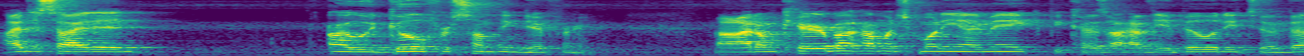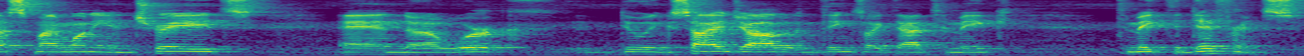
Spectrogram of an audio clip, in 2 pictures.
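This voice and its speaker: A medium-pitched man at a fairly quick pace, with long, frequent pauses, fairly even intonation, audible room echo and noticeable background noise. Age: 30s. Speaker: vlogger. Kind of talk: casual vlog monologue. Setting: at home getting ready for bed. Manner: off the cuff, hesitant with fillers.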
